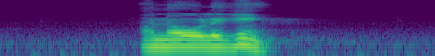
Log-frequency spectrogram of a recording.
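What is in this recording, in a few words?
"anoligi", Cherokee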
